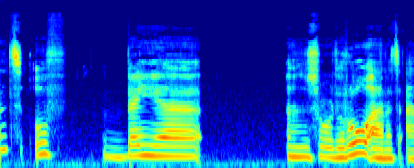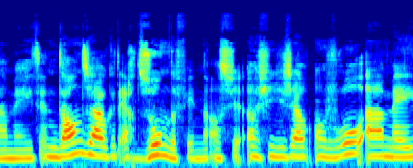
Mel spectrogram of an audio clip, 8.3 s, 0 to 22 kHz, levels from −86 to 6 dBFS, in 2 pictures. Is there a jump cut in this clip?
no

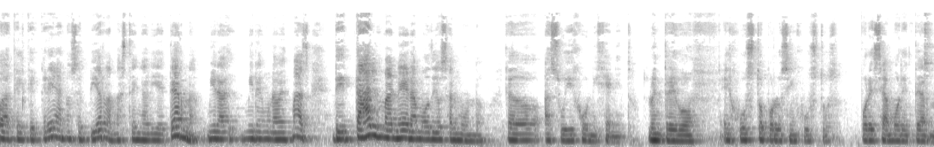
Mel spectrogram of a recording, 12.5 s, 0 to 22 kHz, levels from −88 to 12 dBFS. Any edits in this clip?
yes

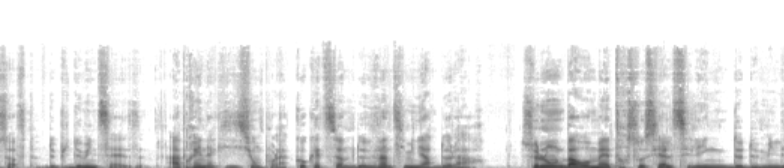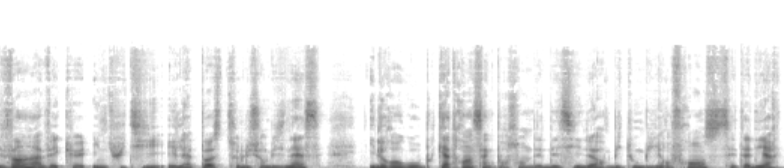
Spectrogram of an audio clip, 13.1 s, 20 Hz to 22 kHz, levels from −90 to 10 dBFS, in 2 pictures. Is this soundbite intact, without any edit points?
yes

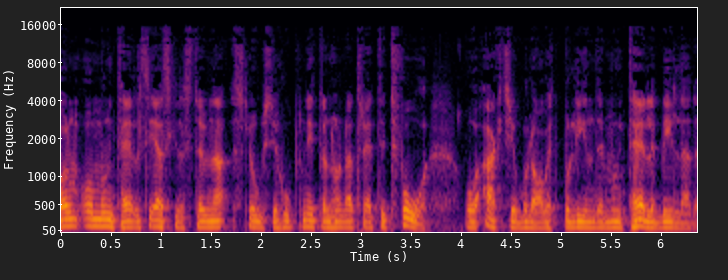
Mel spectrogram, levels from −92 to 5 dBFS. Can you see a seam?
no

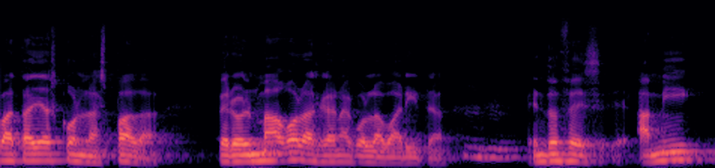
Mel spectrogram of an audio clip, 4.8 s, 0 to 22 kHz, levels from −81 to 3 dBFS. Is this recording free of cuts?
yes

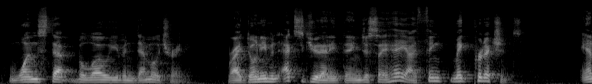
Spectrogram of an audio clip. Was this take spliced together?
no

